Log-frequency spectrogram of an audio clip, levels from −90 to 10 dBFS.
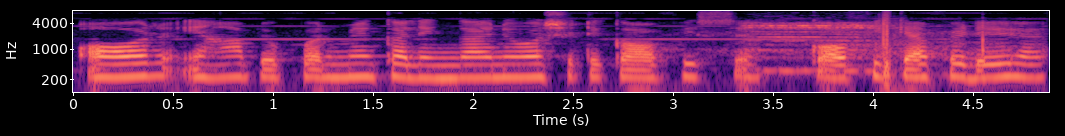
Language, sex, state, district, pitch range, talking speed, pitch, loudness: Hindi, female, Chhattisgarh, Raipur, 215-230 Hz, 160 wpm, 225 Hz, -19 LUFS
